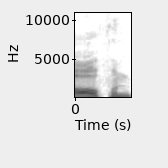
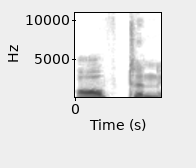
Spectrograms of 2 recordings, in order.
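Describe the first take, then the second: First: The word is said without a t sound. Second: The word is said with a t sound. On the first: "இதை வந்து ஆஃபன் கூட உச்சரிச்சுக்கலாம்" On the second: "இல்லை ஆஃப்டன் எப்படின்னு கூட உச்சரிச்சுக்கலாம்"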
